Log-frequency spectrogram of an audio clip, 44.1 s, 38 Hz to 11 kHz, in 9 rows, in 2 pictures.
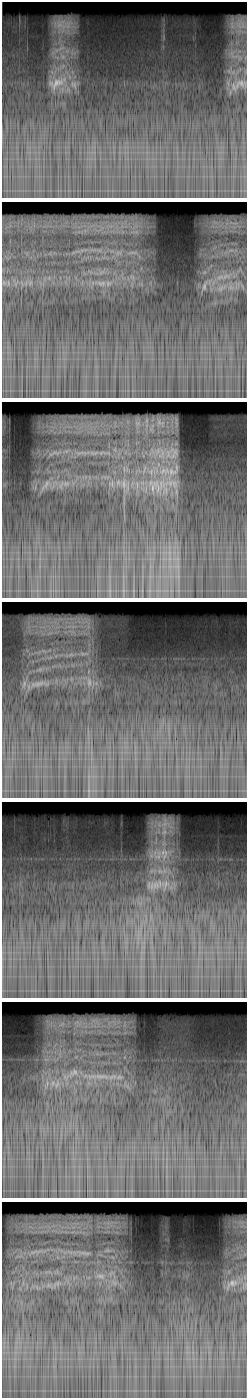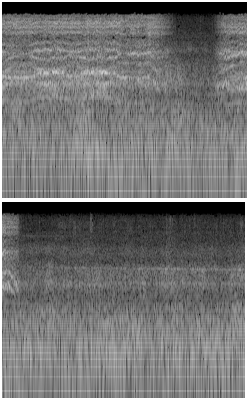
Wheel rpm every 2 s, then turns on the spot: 20, 10, 90, 140, 60, 100, 120, 30, 40, 0, 20, 30, 30, 90, 20, 140, 20, 140, 120, 50, 20, 20.
2-4 20-24 38-44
